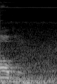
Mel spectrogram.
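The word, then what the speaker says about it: hour: आवर, आवर में H silent है इसलिए यहाँ पे एन लगा है।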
